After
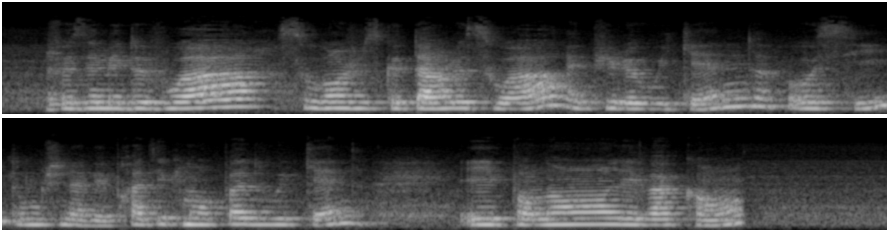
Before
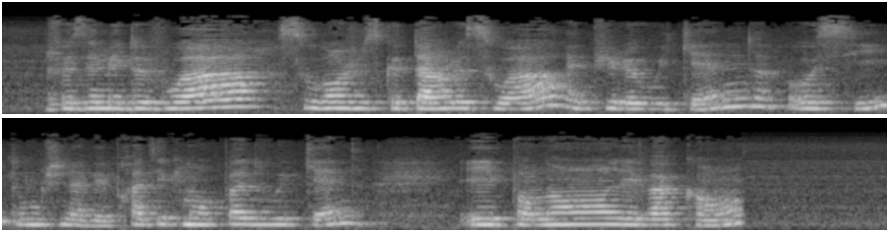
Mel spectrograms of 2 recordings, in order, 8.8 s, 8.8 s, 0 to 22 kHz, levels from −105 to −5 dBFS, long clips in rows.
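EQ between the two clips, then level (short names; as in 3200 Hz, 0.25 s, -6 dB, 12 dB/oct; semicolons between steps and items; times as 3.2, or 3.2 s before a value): dynamic EQ 540 Hz, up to -6 dB, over -41 dBFS, Q 0.91; band-pass 550 Hz, Q 0.94; +1.0 dB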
